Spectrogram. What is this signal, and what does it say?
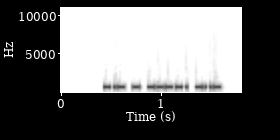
Morse code, heard as a keyed tone, about 52 wpm, 700 Hz. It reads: KT9X
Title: USA Call Signs - 4 Characters - Repeated 2x - 50wpm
